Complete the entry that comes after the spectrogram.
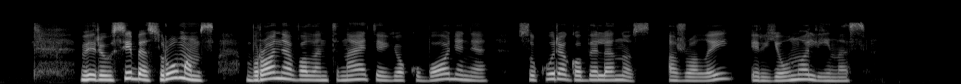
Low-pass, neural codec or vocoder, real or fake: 7.2 kHz; none; real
